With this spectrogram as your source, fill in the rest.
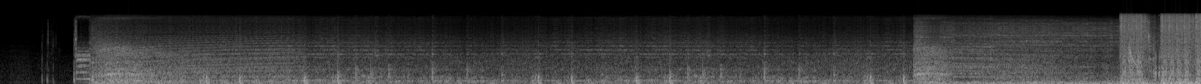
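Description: A tram car rumbles and clatters steadily along a track.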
